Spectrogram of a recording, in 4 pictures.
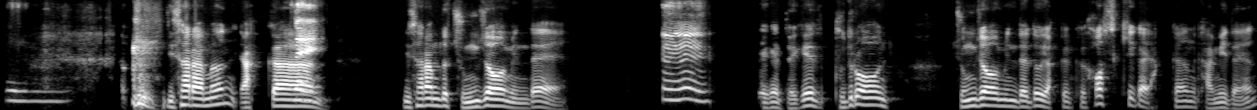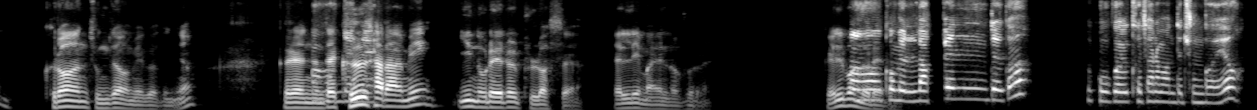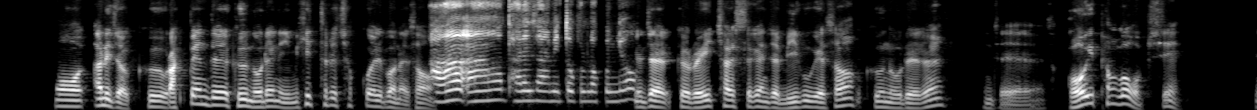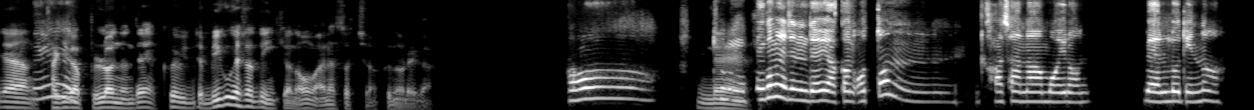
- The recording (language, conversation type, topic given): Korean, podcast, 어떤 음악을 들으면 옛사랑이 생각나나요?
- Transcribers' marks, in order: throat clearing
